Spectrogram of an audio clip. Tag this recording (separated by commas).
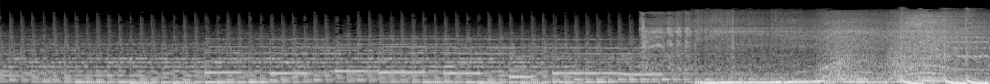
Music, Accelerating, Vehicle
